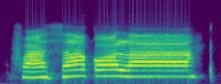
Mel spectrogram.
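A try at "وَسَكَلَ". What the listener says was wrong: Wah, bukan fa. Wasakola. Lagi.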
